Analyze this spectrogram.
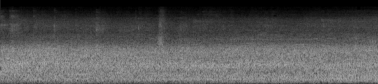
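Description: Steady road traffic noise from a city street: an even rush that neither rises nor falls.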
